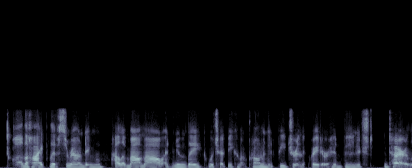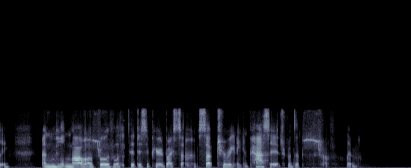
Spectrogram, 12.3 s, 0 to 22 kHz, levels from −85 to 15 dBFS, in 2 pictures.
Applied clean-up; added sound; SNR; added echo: neural diffusion model UNIVERSE++.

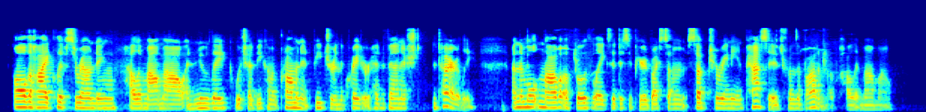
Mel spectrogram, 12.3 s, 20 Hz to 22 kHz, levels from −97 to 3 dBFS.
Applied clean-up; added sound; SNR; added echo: neural mask model DeepFilterNet 3.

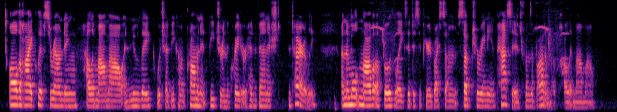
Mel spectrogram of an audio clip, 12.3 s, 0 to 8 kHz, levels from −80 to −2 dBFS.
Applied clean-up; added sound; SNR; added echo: none; Bird; 19 dB; none.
